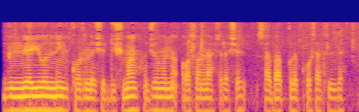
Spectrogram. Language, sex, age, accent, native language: Uzbek, male, 18-24, Farg'ona, Uzbek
